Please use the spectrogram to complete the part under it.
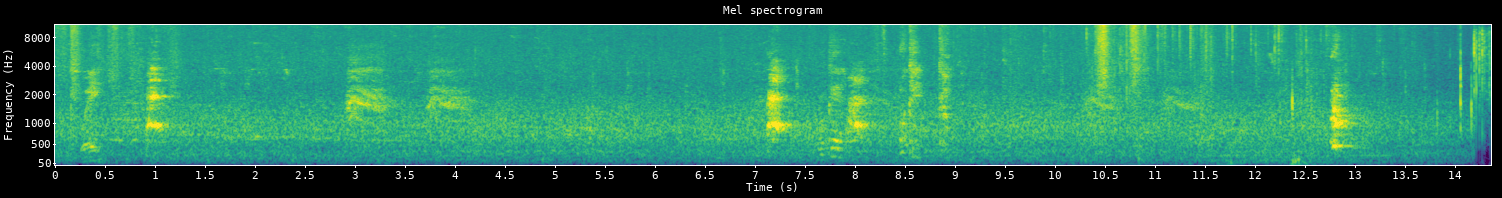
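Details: Five-month-old female Doberman Dakoda, in trick training in Temecula, CA, gives single short barks on cue "speak", spaced several seconds apart, amid a woman's spoken commands and praise in a room.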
